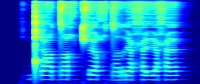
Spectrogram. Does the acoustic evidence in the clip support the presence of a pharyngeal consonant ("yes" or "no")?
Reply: yes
